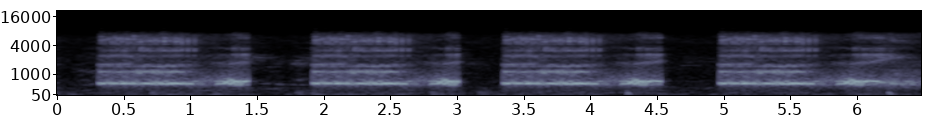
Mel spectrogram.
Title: Burps compilation 7.2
